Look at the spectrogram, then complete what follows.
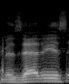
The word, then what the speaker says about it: Mezedes: Um but we have Cassandra Hefner here from Misettes. Did I say it right? Yeah. All right. All right. Misettes.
